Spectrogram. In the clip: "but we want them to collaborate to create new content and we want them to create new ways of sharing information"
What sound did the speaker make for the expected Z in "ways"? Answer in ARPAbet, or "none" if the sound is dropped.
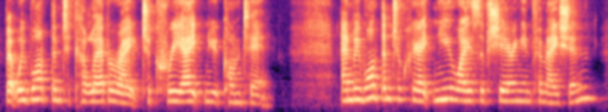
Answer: Z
